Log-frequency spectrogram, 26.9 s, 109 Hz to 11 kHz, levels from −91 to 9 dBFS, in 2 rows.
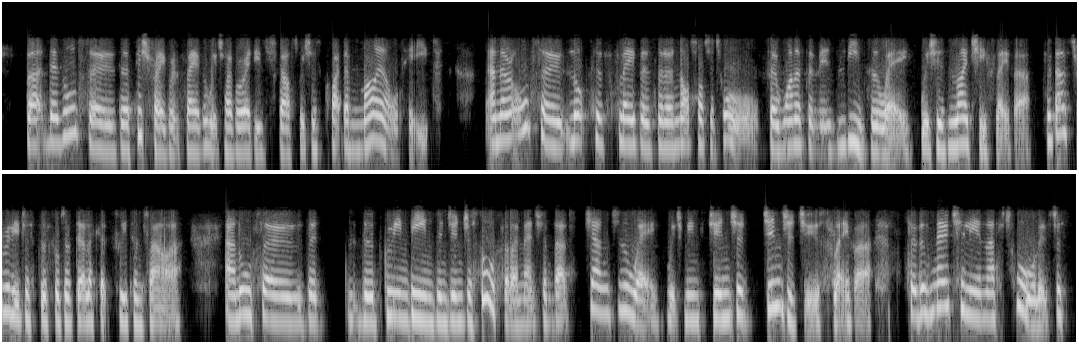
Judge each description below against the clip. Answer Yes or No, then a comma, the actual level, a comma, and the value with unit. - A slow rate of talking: No, average, 185 wpm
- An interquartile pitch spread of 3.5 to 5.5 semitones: Yes, average, 3.8 semitones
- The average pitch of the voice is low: No, high, 210 Hz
